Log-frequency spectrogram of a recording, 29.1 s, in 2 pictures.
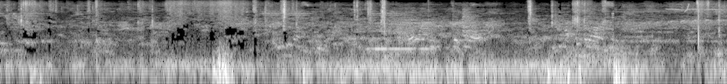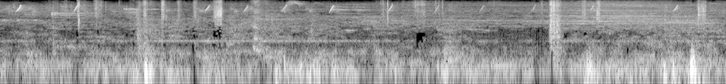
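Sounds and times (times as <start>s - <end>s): small birds chirping: 13.4s - 28.8s.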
